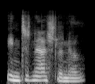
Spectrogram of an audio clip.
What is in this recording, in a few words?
"international", Indian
